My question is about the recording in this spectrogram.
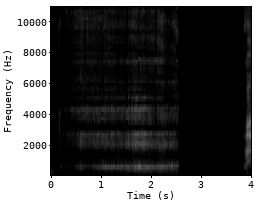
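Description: A man's long breathy, snore-like noise made close to a webcam microphone. It lasts about two and a half seconds, then stops.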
